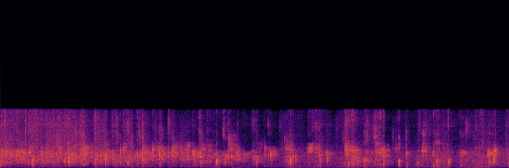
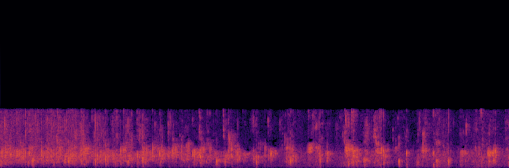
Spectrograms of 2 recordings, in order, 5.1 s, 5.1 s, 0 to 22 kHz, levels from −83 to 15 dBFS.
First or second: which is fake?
first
